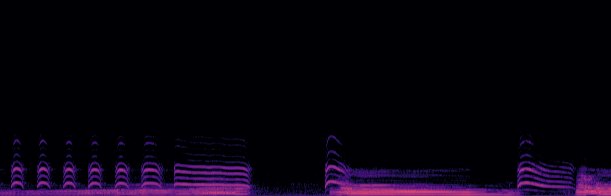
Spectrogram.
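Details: Siberian Husky Kai talking back to its owner: a run of about six quick, bouncy yips, then a sustained wavering howl, a brief silence, another long drawn-out howl and a final rising call.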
